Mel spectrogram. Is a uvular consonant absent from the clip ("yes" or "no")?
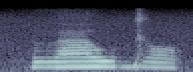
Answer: yes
